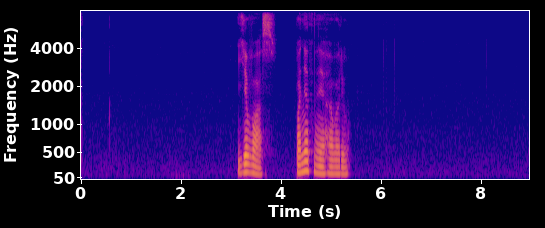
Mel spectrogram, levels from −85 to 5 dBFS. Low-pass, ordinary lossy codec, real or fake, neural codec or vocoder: none; none; real; none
